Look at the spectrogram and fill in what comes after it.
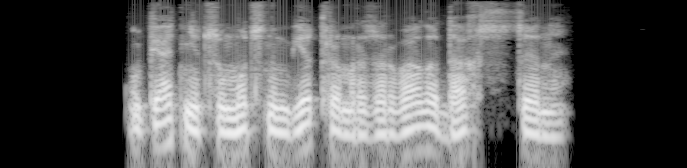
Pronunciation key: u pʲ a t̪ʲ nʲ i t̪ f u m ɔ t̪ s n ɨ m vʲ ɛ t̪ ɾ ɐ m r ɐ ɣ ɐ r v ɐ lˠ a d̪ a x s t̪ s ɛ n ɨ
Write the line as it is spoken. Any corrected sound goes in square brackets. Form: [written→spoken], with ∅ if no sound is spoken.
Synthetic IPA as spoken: u pʲ a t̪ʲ nʲ i t̪ [f→s] u m ɔ t̪ s n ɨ m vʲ ɛ t̪ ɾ ɐ m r ɐ [ɣ→z] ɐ r v [ɐ→a] lˠ [a→ɐ] d̪ a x s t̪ s ɛ n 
